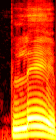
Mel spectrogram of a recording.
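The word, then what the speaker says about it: play: ठीक है दोस्तों, जैसे कि देखिए डे, नॉट डाई, प्ले, प्लाई नहीं प्ले, इसी तरह मे, नॉट मई, मई नहीं पढ़ेंगे इसे, मे पढ़ेंगे।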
